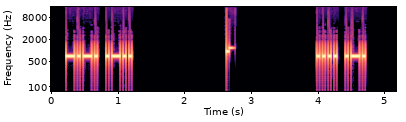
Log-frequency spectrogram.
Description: Morse code, heard as a keyed tone, about 28 wpm, 700 Hz. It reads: CL HR
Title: Top Two Letter Combinations in Words 28wpm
